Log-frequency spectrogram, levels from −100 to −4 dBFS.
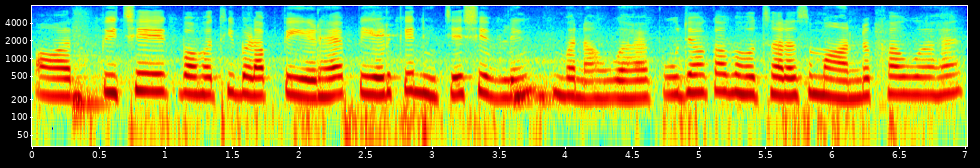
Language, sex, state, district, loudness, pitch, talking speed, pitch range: Hindi, female, Punjab, Pathankot, -14 LUFS, 240 Hz, 195 wpm, 230-255 Hz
